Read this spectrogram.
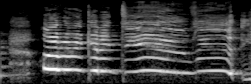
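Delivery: very high, drawn-out mock whine; exaggerated slow, squealing wail; whiny Danielle. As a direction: imitate an annoying whiner, loud and wailing. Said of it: "Danielle is so annoying".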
